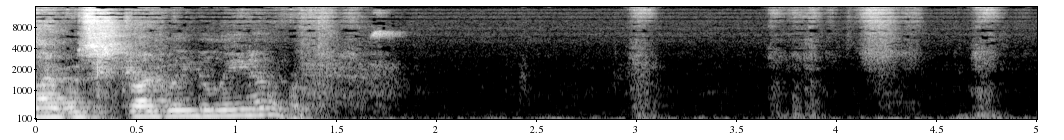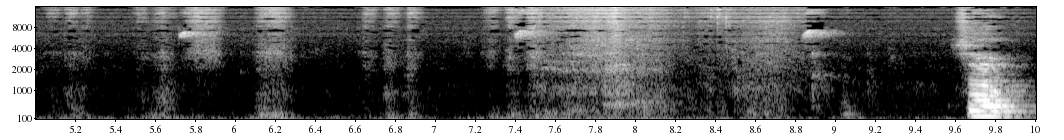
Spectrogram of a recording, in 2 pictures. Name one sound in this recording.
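A paintbrush scratches on a canvas.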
